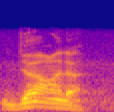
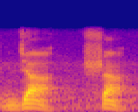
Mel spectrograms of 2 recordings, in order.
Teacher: Kemudian ja'ala. Jim makharijul hurufnya sama dengan shin, yaitu di tengah-tengah lidah dan di tengah langit-langit.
